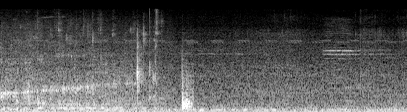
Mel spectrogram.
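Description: Water pouring from a plastic jug into a glass tumbler, its note rising as the glass fills, until the pour stops about two seconds in. A light clink follows, then a dull thump as the jug is set down on a table.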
